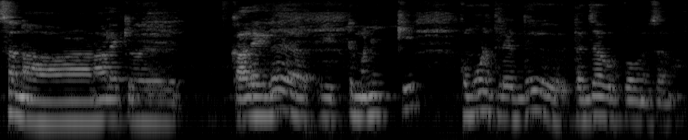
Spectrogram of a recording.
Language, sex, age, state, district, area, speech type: Tamil, male, 30-45, Tamil Nadu, Tiruvarur, rural, spontaneous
